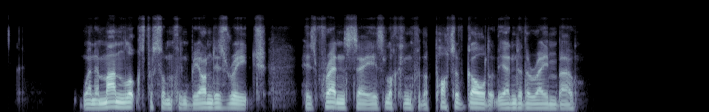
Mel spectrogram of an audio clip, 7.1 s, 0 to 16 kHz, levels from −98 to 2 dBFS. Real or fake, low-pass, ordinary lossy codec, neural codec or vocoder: real; 7.2 kHz; Opus, 32 kbps; none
